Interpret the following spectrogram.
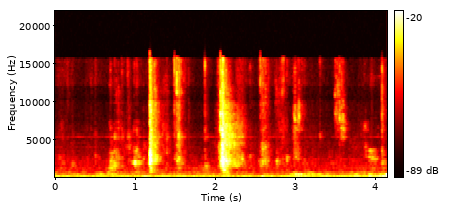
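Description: Raw cabbage leaves crinkling and crackling as they are gathered and pressed into a bundle by hand on a wooden cutting board: a few short, crisp crackles, the strongest about two seconds in.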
